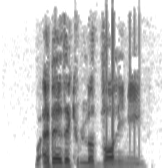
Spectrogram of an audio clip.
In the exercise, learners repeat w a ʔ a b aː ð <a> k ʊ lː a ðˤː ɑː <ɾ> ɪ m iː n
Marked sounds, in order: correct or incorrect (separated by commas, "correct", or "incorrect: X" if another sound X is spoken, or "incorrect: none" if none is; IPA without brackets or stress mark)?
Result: correct, incorrect: l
